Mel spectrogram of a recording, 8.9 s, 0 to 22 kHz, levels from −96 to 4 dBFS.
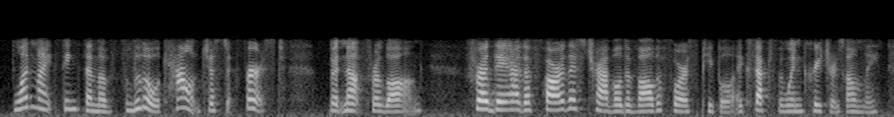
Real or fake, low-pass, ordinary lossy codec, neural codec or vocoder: fake; 5.4 kHz; Opus, 32 kbps; codec, 16 kHz, 0.8 kbps, ZipCodec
